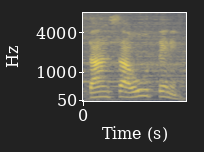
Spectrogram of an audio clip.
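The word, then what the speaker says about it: Tinzaouaten: de la localidad de Tanzautin, así se pronuncia, pero es escrito, etc.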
